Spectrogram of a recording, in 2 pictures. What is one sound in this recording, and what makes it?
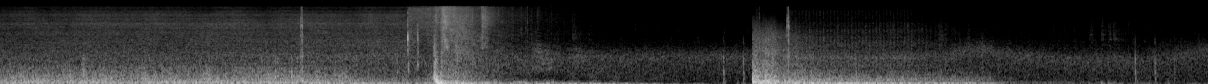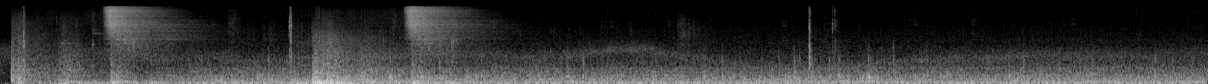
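A heavy vehicle's engine rumbles low and steadily, dropping away briefly now and then.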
